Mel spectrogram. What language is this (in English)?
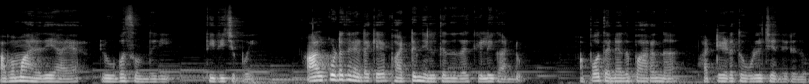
Malayalam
